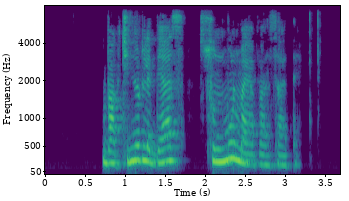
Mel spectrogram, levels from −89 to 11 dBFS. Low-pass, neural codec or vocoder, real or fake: 7.2 kHz; none; real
